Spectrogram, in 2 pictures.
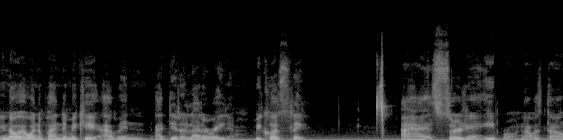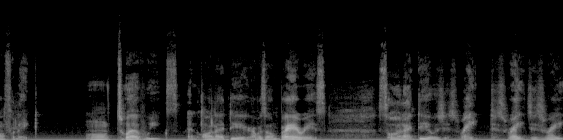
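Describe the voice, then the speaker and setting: There is audible room echo as a woman talks at a moderate pace. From outside the US. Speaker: rapper. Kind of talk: casual interview.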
